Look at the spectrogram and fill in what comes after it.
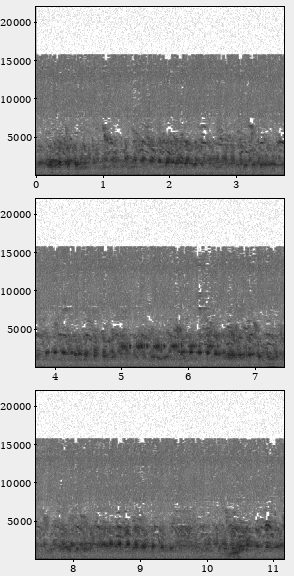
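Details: Frogs calling together on a lake, a thick, continuous layer of throbbing, trilled croaks from many animals overlapping without pause, over a low background hum.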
